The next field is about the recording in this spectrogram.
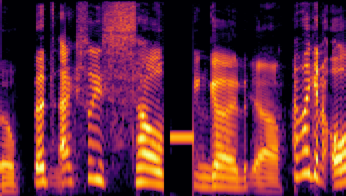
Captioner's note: beep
